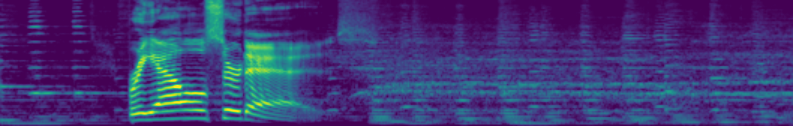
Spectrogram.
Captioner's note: crowd cheering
